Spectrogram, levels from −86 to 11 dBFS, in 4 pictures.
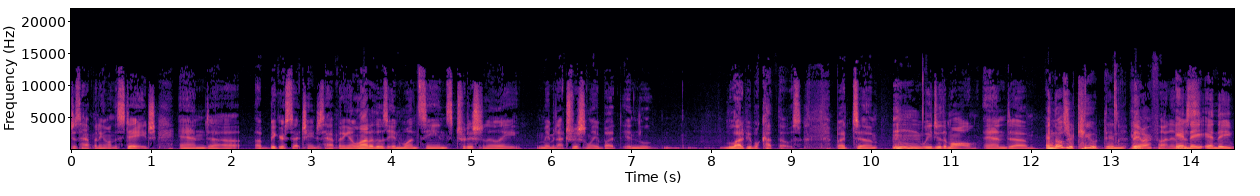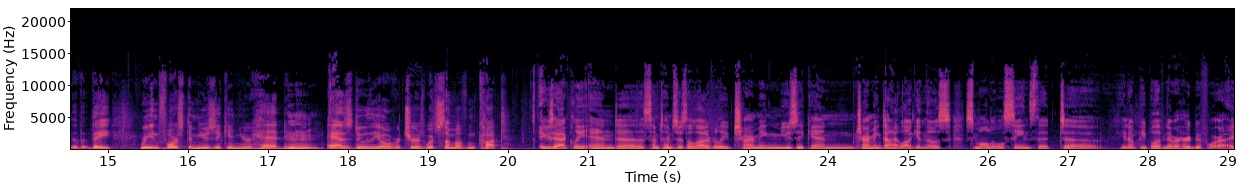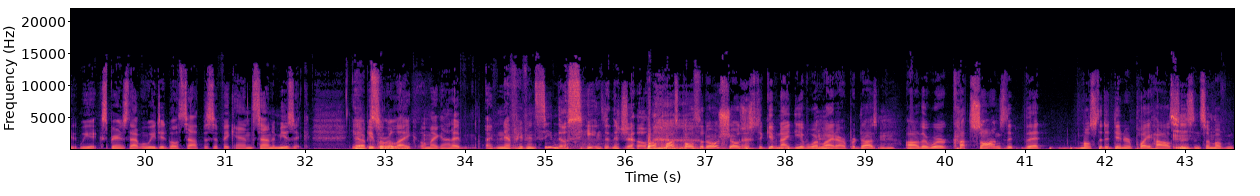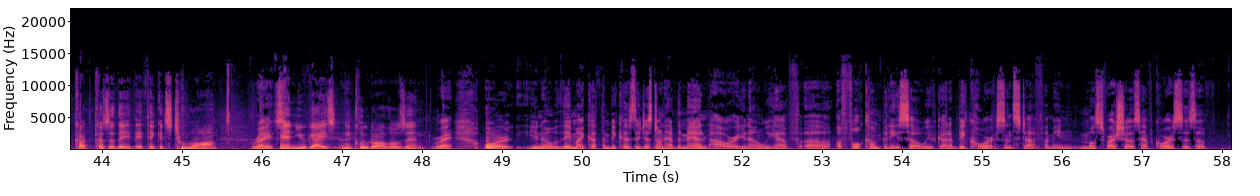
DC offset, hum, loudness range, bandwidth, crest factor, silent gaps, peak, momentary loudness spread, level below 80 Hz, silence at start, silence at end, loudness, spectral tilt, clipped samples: under 0.1%; none; 6 LU; 14.5 kHz; 20 dB; none; -2 dBFS; 10 LU; -40 dBFS; 0 s; 0.3 s; -23 LUFS; -5 dB/octave; under 0.1%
